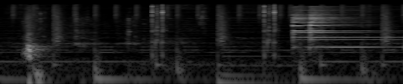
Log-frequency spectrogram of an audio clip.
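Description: Quiet background music with a bright bell-like chime about three seconds in that rings and slowly fades, a notification-style sound effect like those that go with a subscribe-button animation. A short low sound comes near the start.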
